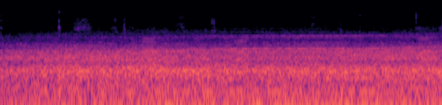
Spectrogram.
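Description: An airplane at Phoenix Sky Harbor International Airport gives a steady, broadband engine roar that holds at an even level throughout, moderately close with no break.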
